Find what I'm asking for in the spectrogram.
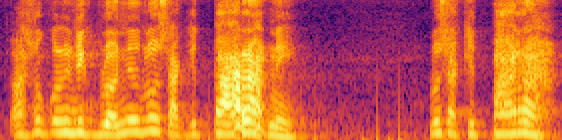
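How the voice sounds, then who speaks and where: Preacher playing a frantic buddy, rushing and commanding. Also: male voice, high voice, bright, forceful tone. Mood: urgent. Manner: urgent, hurried commands. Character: urgent young male student friend with a car.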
